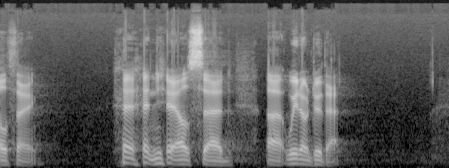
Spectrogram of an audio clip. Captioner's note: laughing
